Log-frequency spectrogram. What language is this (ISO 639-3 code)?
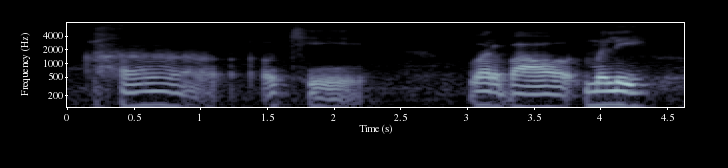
eng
